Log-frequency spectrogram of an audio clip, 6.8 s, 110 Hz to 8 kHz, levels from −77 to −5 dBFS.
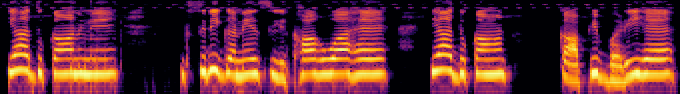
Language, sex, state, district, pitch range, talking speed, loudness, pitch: Hindi, female, Bihar, Saran, 260-275 Hz, 115 wpm, -13 LUFS, 275 Hz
